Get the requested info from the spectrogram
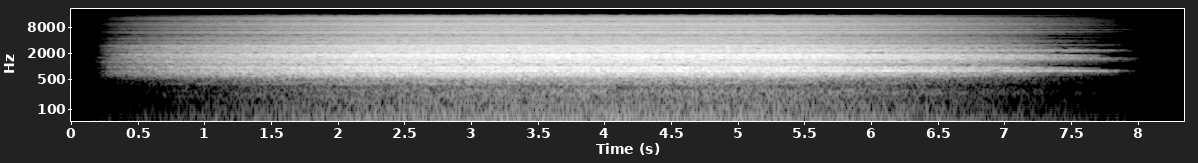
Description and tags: Air Gasps
Pad sound, breathy almost gaspy type sound, great for horror soundtracks.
